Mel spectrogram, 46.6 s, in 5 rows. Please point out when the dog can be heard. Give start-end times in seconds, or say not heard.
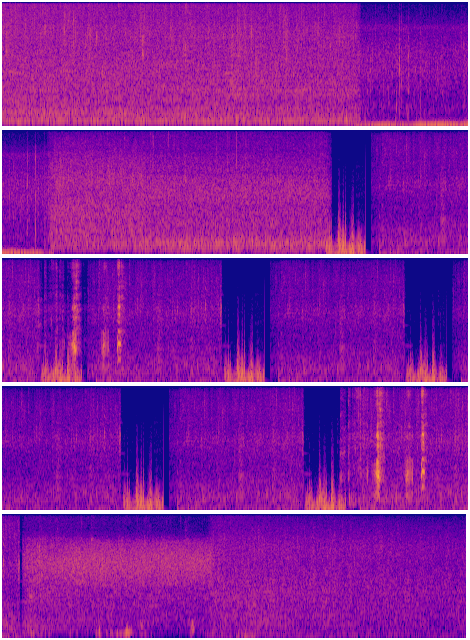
19.5-21.1, 34.9-36.5.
